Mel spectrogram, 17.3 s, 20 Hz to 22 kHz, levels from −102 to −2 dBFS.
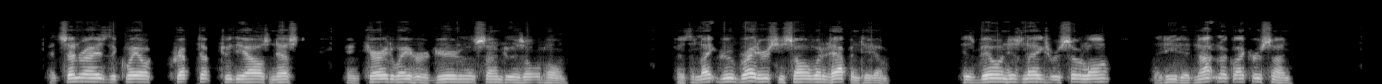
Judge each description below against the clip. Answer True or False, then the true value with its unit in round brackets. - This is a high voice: False (140 Hz)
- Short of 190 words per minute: True (170 wpm)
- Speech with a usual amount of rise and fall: True (3.2 semitones)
